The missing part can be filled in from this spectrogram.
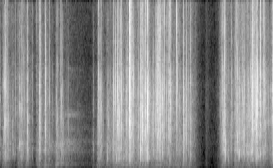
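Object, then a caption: Thin plastic bag rolled into a tube. A clear plastic bag rolled into a tube is squeezed and twisted with the fingers, giving sharp, bright crinkling and crackling with almost no low end. The crinkles come in three dense bursts separated by two brief silences, growing busier and louder in the later bursts.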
